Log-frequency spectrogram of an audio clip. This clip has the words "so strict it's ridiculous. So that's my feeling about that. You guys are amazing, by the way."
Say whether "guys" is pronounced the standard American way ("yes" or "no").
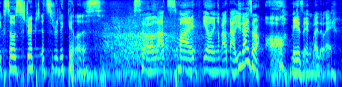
yes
